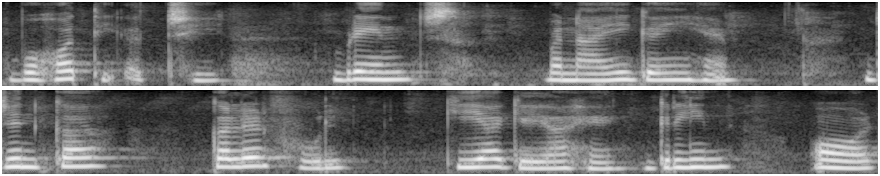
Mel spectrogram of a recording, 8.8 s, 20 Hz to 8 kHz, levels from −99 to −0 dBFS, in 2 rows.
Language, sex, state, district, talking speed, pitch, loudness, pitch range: Hindi, female, Bihar, West Champaran, 95 wpm, 260 Hz, -15 LUFS, 245-280 Hz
